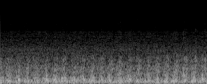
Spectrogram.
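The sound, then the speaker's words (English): A helicopter roars very close overhead around 9 o'clock at night during an attack, its dense, continuous rotor thrum loud and steady throughout, with heavy low-end chopping and no voices present. “The chopper's very close this time.”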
